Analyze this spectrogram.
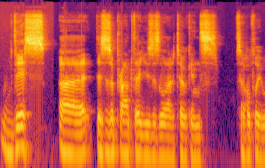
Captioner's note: uh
